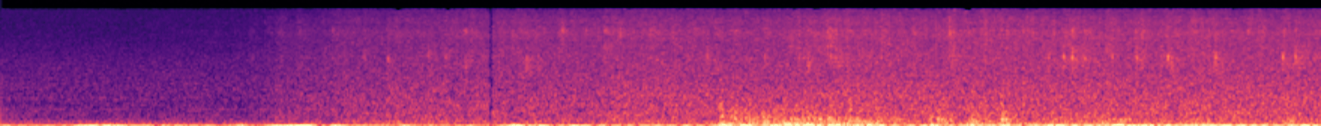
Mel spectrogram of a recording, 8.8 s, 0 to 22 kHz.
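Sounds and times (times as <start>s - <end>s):
heavy winter rain at night in the countryside: 1.8s - 8.7s.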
